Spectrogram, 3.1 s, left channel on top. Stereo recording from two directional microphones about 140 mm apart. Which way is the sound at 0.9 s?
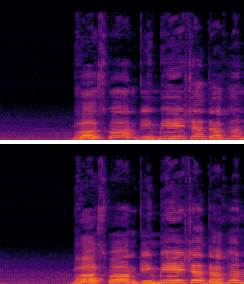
25° right (ahead or behind).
